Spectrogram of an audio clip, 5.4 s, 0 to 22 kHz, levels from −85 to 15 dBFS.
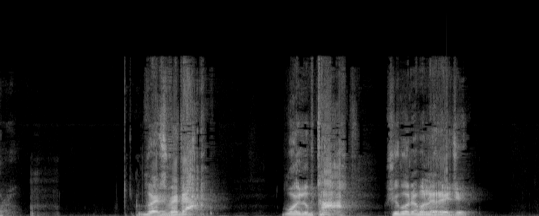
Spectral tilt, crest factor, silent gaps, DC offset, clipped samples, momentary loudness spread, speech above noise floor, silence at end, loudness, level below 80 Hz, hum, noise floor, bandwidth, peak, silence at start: -4.5 dB/octave; 16 dB; none; under 0.1%; under 0.1%; 15 LU; 52 dB; 0.7 s; -12 LUFS; -46 dBFS; none; -64 dBFS; 16.5 kHz; 0 dBFS; 0 s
